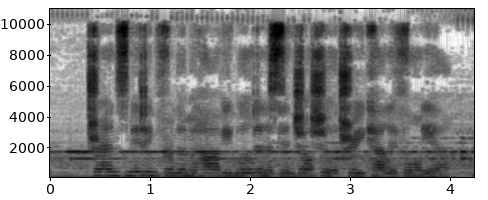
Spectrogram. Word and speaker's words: Mojave: Transmitting from the Mojave Wilderness in Joshua Tree, California, now is the time for Desert Oracle Radio, the voice of the desert.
